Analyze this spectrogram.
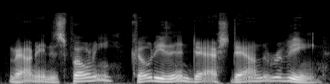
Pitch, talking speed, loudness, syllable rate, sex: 125 Hz, 165 wpm, -16 LUFS, 4.7 syllables/s, male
